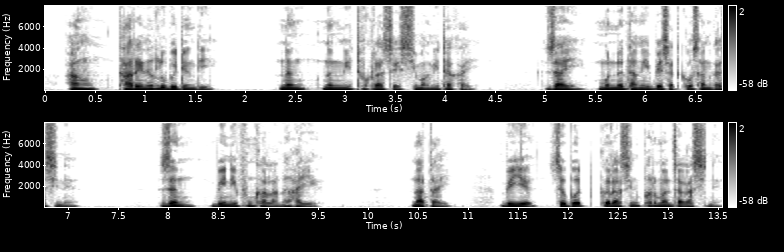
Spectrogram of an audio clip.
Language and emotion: Bodo, sad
